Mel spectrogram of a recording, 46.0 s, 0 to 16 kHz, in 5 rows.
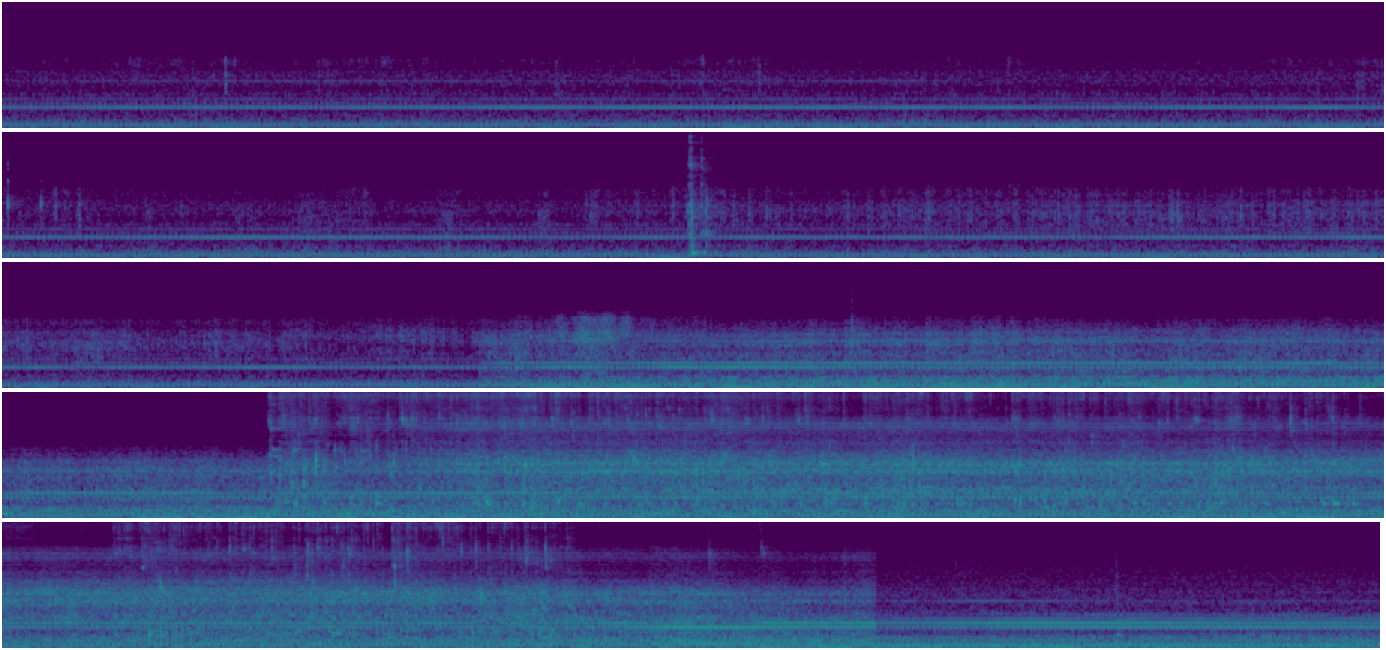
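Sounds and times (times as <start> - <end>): torch flame: 13.1 - 42.7
molten metal sizzling in water: 29.4 - 42.7.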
